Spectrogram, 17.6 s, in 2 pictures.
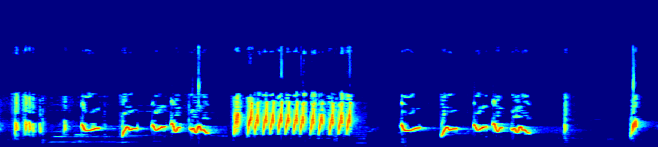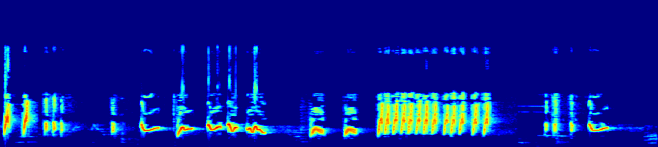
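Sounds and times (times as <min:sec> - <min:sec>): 
Gouldian finch singing: 0:00.0 - 0:07.8, 0:08.4 - 0:17.5.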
